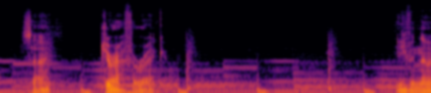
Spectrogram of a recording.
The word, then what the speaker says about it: Girafarig: I pronounce it Girafarig, which is funny because obviously like the G at the start is J, and then the G at the end is G. So Girafarig.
